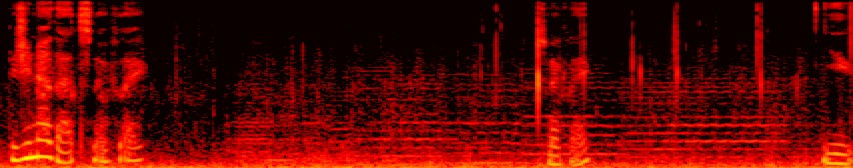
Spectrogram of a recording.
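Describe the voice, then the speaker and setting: Actress as cold, possessive female general for intimate audio drama: dark mellow tone, unhurried, deliberate, hushed delivery. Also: on the low side, creaky. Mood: tender, reassuring. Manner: slow, hushed, deliberate storytelling with pauses. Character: cold, possessive ice general confiding in her captive beloved. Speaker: voice actor in audio roleplay. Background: music.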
